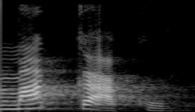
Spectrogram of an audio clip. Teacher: uma palavra paroxítona por quê porque a sílaba mais forte é a penúltima sílaba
